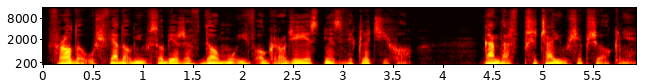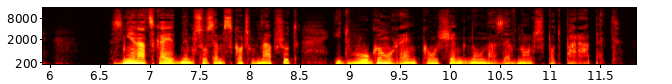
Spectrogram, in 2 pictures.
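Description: Male audiobook narrator, low voice, breathy, dry close mic, calm reading. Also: normal speed, no echo. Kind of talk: scripted narration.

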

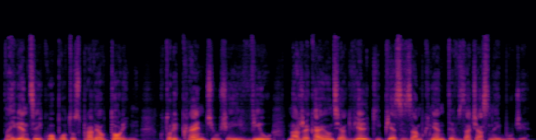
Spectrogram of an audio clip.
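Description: Man, audiobook narrator, lowish voice, dry close recording, measured. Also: expressive, slightly rough, no echo. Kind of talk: scripted narration.

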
